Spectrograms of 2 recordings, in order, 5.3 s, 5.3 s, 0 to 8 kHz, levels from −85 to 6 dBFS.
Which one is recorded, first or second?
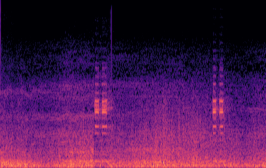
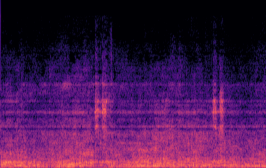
first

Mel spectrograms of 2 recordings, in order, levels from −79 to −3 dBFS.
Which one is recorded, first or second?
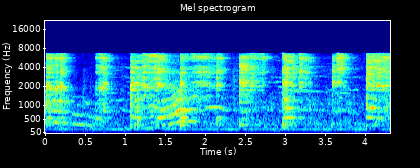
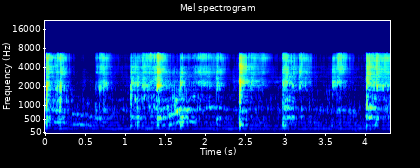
first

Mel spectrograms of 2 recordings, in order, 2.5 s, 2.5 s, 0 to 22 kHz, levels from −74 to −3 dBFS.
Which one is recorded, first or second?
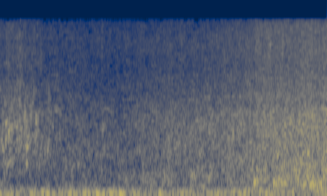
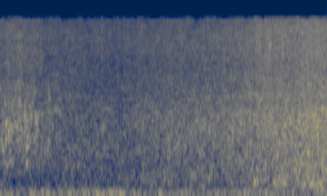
first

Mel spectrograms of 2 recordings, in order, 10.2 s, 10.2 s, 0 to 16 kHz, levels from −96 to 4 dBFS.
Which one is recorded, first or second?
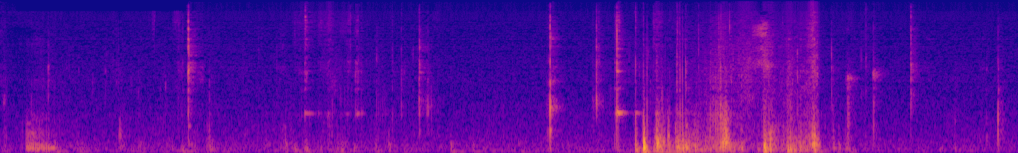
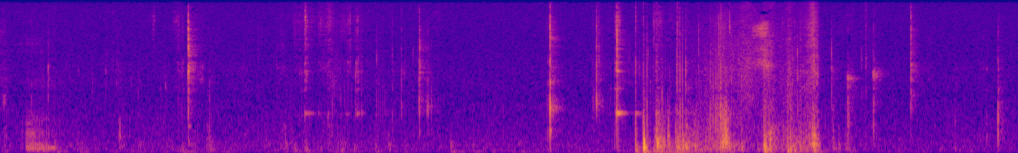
second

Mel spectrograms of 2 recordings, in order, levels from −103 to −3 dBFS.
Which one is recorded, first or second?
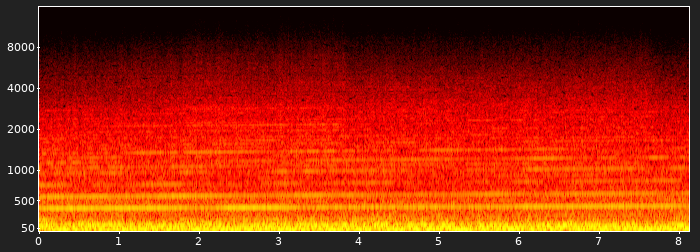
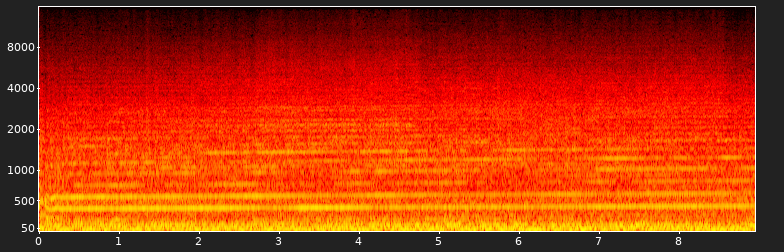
first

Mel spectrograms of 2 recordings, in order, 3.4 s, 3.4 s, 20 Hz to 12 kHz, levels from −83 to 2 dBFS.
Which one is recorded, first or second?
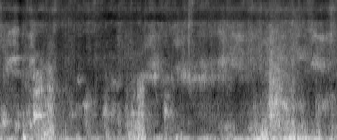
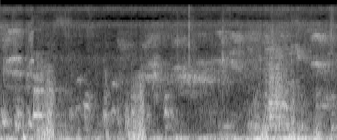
second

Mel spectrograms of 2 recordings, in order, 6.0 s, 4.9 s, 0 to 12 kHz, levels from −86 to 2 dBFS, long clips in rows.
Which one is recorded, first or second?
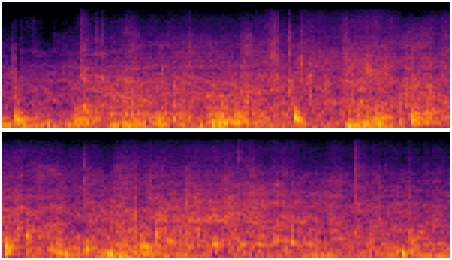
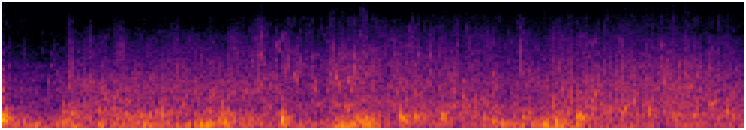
second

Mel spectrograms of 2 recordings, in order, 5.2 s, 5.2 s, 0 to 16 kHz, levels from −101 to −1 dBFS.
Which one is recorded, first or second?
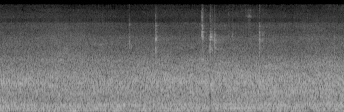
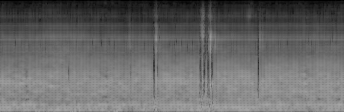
first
